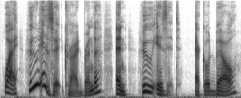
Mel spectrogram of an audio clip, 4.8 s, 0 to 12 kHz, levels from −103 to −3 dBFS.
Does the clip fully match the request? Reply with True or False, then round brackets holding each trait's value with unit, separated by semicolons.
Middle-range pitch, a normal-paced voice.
True (170 Hz; 150 wpm)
